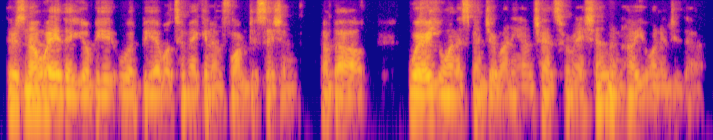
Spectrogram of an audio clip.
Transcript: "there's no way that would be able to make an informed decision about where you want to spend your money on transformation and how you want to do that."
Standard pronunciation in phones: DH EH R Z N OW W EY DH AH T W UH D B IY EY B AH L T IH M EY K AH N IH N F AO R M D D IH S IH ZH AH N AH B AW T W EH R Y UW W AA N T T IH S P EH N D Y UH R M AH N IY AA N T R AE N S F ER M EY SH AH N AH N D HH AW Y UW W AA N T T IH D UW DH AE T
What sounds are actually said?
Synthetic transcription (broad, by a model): DH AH R Z N OW W EY DH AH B W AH D B IY EY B L T IH M EY K AH N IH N F AO R M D D IH S IH ZH AH N AH B AW T W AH R Y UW W AA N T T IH S P EH N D Y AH R M AH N IY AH N T R AE N S F ER M EY SH AH N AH N HH AW Y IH W AA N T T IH D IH DH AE T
